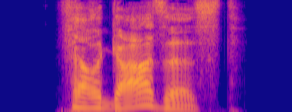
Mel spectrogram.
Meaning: second-person singular subjunctive I of vergasen
- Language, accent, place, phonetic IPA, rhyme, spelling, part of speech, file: German, Germany, Berlin, [fɛɐ̯ˈɡaːzəst], -aːzəst, vergasest, verb, De-vergasest.ogg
